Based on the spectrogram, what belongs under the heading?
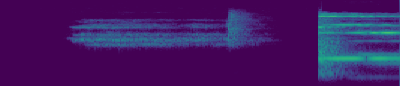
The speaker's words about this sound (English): There we go. That's better. I don't know if you can hear how much clearer the fork is now.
